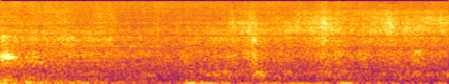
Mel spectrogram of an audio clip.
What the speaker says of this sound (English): Not too many dangerous waves today.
